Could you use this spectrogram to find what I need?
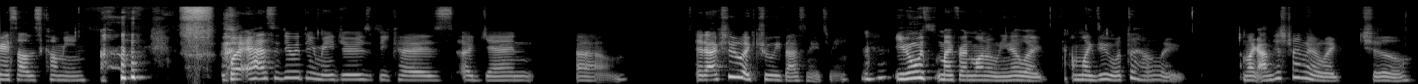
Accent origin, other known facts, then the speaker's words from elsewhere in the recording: Santa Ana, California, United States; moved away as an adult; now in Riverside, United States; I grew up in Santa Ana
